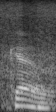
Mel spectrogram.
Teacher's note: You can feel how your lips move slightly forward and rounded at the end. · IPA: /əʊ/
